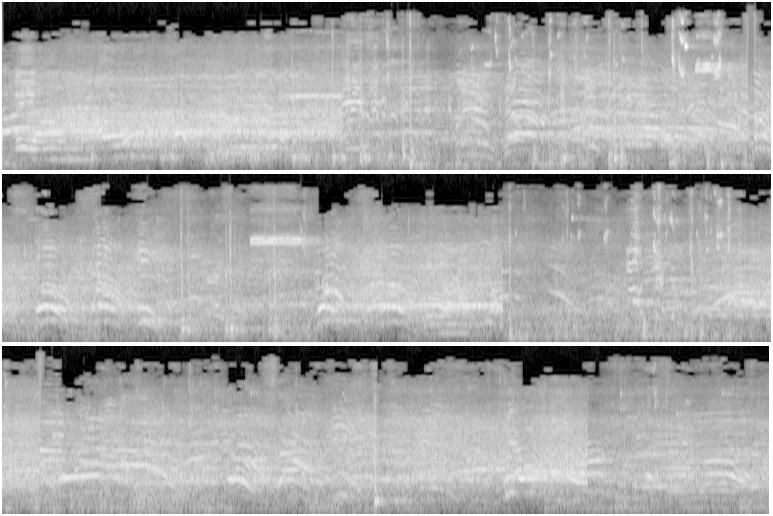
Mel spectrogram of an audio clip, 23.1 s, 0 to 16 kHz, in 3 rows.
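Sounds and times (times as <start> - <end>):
voices in an arena: 0.0 - 23.0
sneakers squeaking on hardwood: 3.2 - 7.5, 9.5 - 10.8, 12.8 - 15.2.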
